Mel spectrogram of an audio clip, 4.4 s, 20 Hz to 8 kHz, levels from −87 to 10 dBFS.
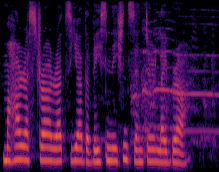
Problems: background sounds at intervals, low volume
